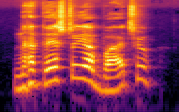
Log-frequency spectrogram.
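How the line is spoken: Laughing. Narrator (Ukrainian): засміявся Барт

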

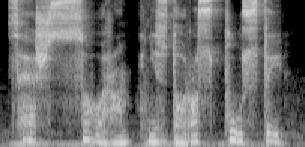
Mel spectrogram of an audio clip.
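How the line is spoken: Muttering to himself. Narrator (Ukrainian): бурмотів про себе Шадвел

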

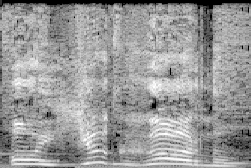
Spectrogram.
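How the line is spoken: Passionate exclamation. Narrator (Ukrainian): вигукнула Венді так жагуче

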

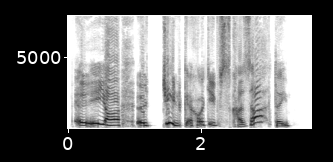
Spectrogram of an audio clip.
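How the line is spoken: Offended tone. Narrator (Ukrainian): промовив ображеним голосом

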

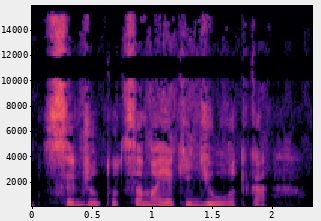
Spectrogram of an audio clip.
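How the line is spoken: Grumbling. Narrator (Ukrainian): буркнула вона

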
